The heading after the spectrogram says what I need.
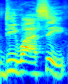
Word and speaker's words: DYC: way overseas for this one uh this is dyc all right in case you was wondering that is how it's pronounced if it ain't that's how we pronounce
